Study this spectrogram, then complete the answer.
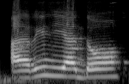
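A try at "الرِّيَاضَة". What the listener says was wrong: Bukan Ar-Riyado, ya-nya panjang. Ar-Riyado.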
